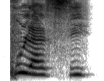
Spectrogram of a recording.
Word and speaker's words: Foulassi: En étonne, le F n'est pas prononcé. Le F, c'est le peu, comme l'avait dit un comédien. remplace feu. Donc, Poulassi, pour ceux qui savent,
